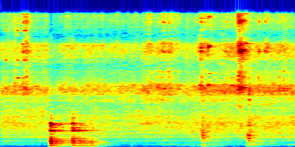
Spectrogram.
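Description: Chopped eggplant is stirred and fried in a pan for masala vangibath. A sharp utensil scrape comes first, then softer stirring strokes over a faint sizzle.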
